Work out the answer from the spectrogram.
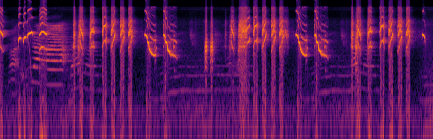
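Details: Oriental magpie-robin calling rivals to fight, a lure meant to make others spread their tails; rapid, energetic series of loud whistled slurs and clipped scratchy notes, tightly repeated, with a brief rasping burst midway.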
